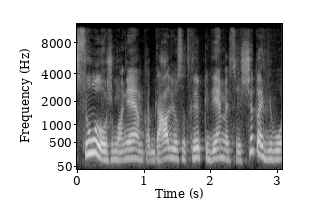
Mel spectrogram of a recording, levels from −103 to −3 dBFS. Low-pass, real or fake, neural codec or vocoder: 10.8 kHz; fake; codec, 24 kHz, 3 kbps, HILCodec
